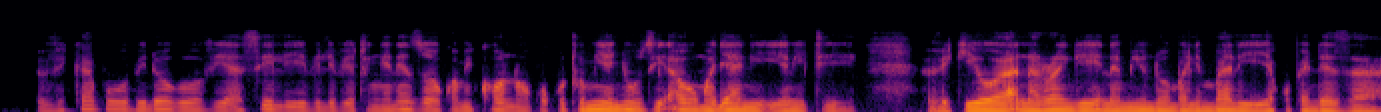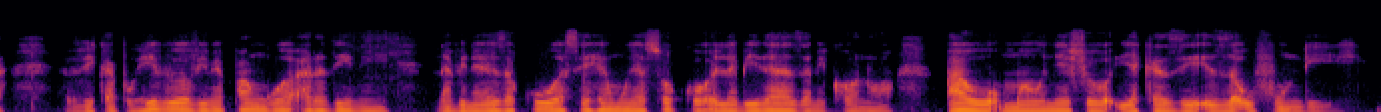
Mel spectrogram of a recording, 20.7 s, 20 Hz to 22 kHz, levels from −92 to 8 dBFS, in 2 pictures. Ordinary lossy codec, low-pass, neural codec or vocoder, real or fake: Opus, 32 kbps; 7.2 kHz; none; real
